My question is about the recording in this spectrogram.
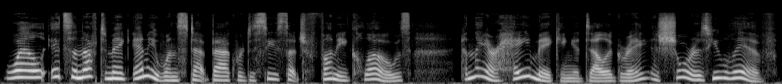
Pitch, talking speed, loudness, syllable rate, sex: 235 Hz, 200 wpm, -18 LUFS, 5.1 syllables/s, female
